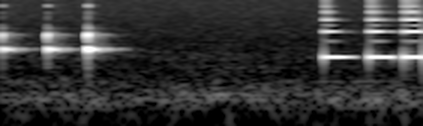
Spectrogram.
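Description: Yandex Station Lite smart speaker giving faint, short electronic beeps as it responds to a voice request to Alice. There are three quick beeps at the start, then a faster run of ticking tones near the end, just before its spoken reply.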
